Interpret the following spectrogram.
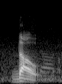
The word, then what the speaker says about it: Tao: हम इसको पढ़ते हैं तो इट इज़ ताओ, TAO, बट we pronounce it एज दाओ।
